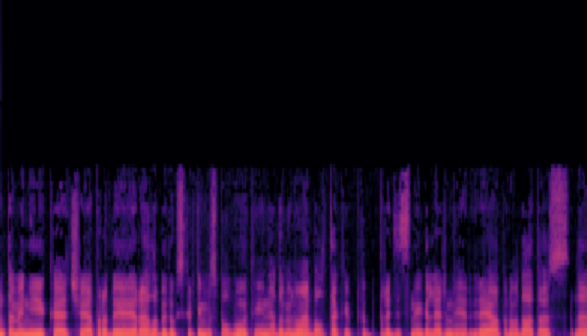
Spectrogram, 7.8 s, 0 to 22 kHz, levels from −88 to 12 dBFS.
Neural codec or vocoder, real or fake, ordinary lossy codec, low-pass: autoencoder, 48 kHz, 32 numbers a frame, DAC-VAE, trained on Japanese speech; fake; MP3, 48 kbps; 14.4 kHz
